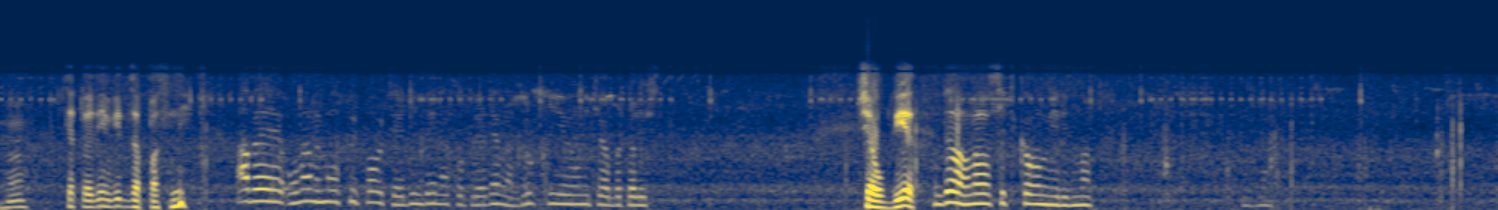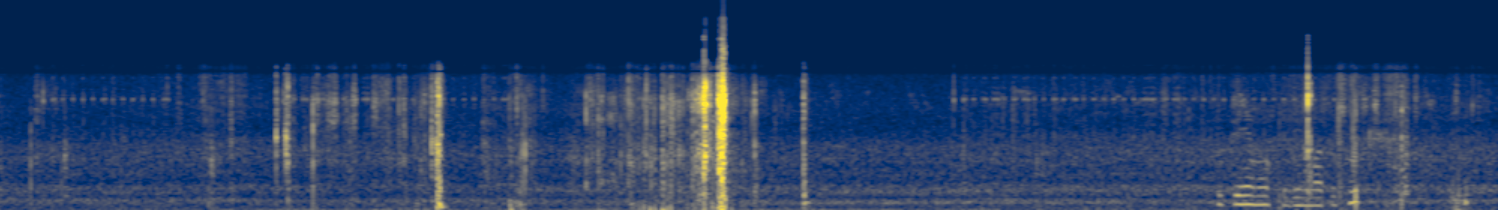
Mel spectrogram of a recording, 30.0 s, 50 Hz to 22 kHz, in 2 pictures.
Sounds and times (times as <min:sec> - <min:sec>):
Speech: 0:00.1 - 0:06.6, 0:27.2 - 0:28.6.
